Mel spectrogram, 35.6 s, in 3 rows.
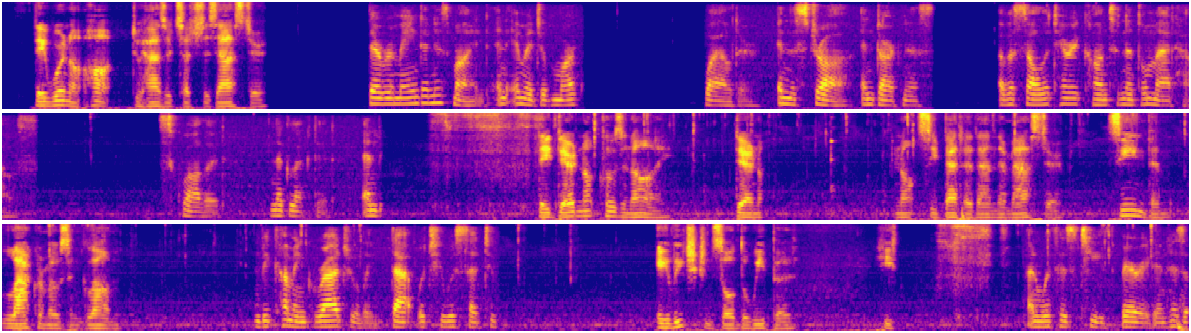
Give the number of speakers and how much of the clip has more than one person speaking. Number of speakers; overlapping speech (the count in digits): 2, no overlap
